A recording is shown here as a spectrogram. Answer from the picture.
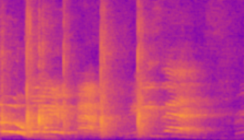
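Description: Congregation voices calling out, with a drawn-out exclamation that falls in pitch near the start, over scattered hand claps.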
